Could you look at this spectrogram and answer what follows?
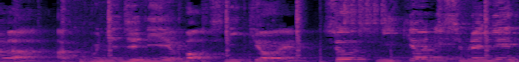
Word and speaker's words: SNECURE: which is called SNECURE, S-N-E-C-U-R-E, pronunciation dia SNECURE.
